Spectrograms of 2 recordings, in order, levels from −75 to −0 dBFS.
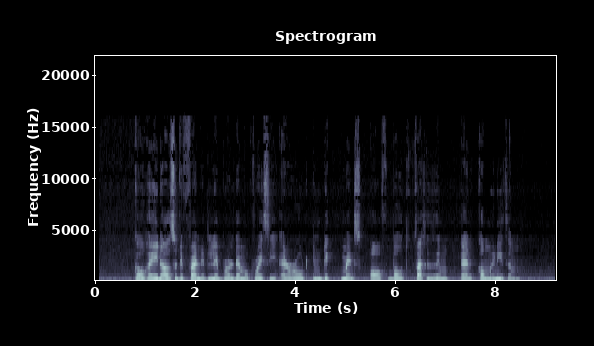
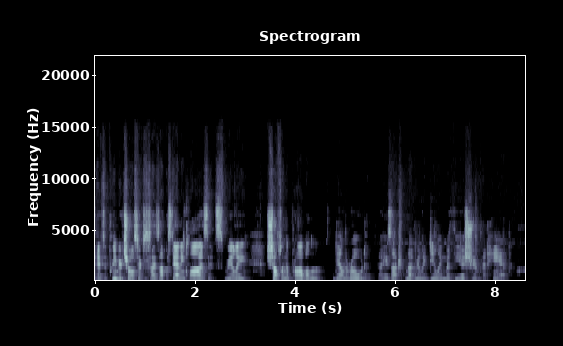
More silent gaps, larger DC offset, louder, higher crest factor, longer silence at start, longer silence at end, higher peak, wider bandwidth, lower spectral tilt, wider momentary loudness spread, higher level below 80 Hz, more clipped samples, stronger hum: neither; neither; about the same, -26 LUFS vs -24 LUFS; about the same, 20 dB vs 24 dB; about the same, 0.1 s vs 0 s; about the same, 0.05 s vs 0.1 s; about the same, -6 dBFS vs -4 dBFS; about the same, 16 kHz vs 16 kHz; first, -6 dB/octave vs 0.5 dB/octave; first, 19 LU vs 16 LU; first, -48 dBFS vs under -90 dBFS; neither; neither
